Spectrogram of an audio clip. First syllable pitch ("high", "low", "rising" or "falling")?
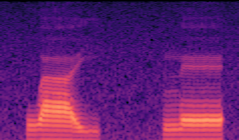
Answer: low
